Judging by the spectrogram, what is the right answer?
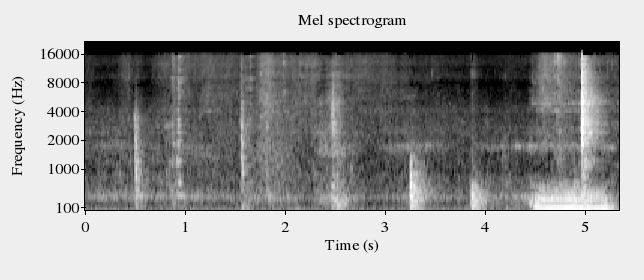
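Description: Scattered light clicks and taps of fingers handling a printer circuit board. Near the end comes a short, steady low hum, under a second long, which is the loudest sound.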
